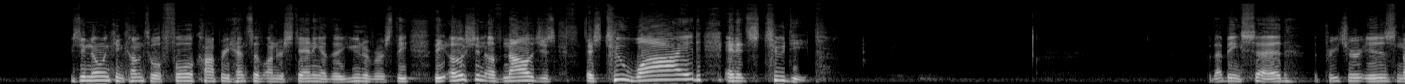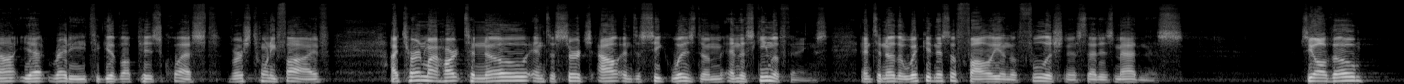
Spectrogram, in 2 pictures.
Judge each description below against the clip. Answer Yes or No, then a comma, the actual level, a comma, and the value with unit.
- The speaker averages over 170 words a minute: No, average, 165 wpm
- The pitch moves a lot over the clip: No, average, 3.5 semitones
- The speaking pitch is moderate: Yes, medium, 150 Hz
